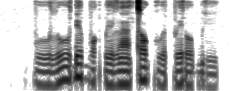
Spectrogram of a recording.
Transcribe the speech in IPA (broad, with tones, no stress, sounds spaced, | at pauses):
p uː˨ l uː˦ ɗ ɪ˦ b ɔ˨ k͡p ɪ˨ l ã˨ t ɔ˦ kʷ ɛ˨ p e˨ ɾ o˨ ɓ i˨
